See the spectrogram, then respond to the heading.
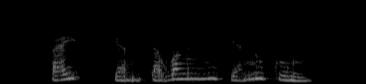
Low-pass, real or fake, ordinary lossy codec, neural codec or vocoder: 3.6 kHz; fake; MP3, 24 kbps; vocoder, 22.05 kHz, 80 mel bands, HiFi-GAN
